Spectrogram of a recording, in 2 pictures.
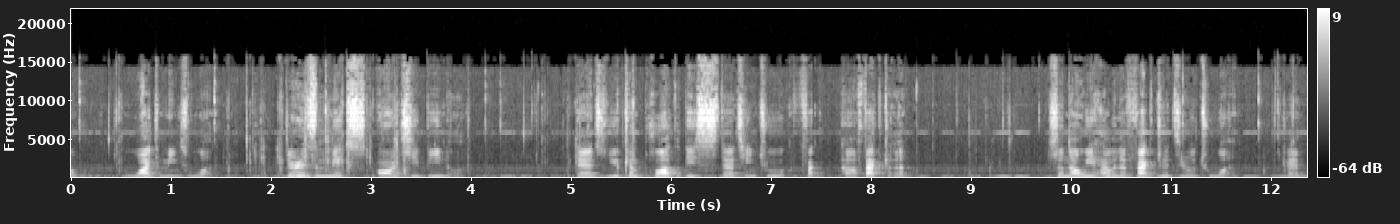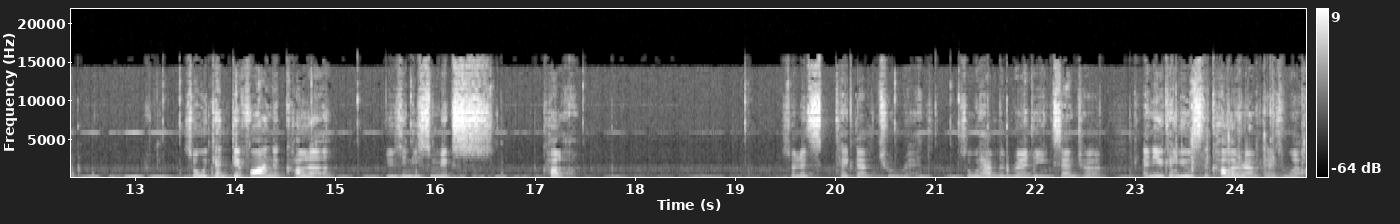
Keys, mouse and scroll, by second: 0.2 d, 1.0 d, 1.3 click, 1.6 d, 2.0 ctrl+a, 5.0-6.2 middle drag, 6.2-8.6 drag, 8.6-10.3 middle drag, 10.3 d, 10.7 d, 10.8 click, 11.2 d, 11.5 click, 12.0-12.3 d, 13.4 click, 16.5 click, 21.3 click, 22.5-23.5 middle drag, 23.5 ctrl+a.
